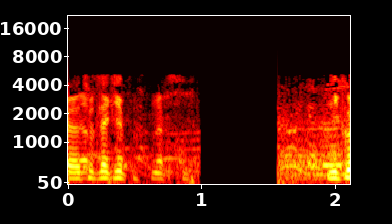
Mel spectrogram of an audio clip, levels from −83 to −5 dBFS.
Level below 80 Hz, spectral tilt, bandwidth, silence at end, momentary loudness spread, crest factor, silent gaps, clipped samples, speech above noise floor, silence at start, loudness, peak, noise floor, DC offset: -52 dBFS; -5.5 dB/octave; 5.4 kHz; 0 s; 22 LU; 22 dB; 1.00-1.56 s; under 0.1%; over 65 dB; 0 s; -25 LUFS; 0 dBFS; under -90 dBFS; under 0.1%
